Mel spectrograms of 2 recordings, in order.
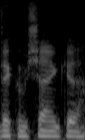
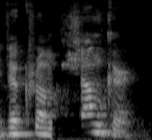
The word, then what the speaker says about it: Vikram Shankar: You can, hey, I'm Vikram Shankar. Oh, yeah, that's definitely how I should be pronouncing it. The irony is that's actually still wrong because it's actually Really? Vikram Shankar.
